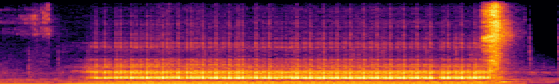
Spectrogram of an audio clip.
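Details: Hygger aquarium air pump, previously near-silent, buzzing loudly for two days with a steady pulsing rattle; suspected worn or ruptured rubber diaphragm, unconfirmed.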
